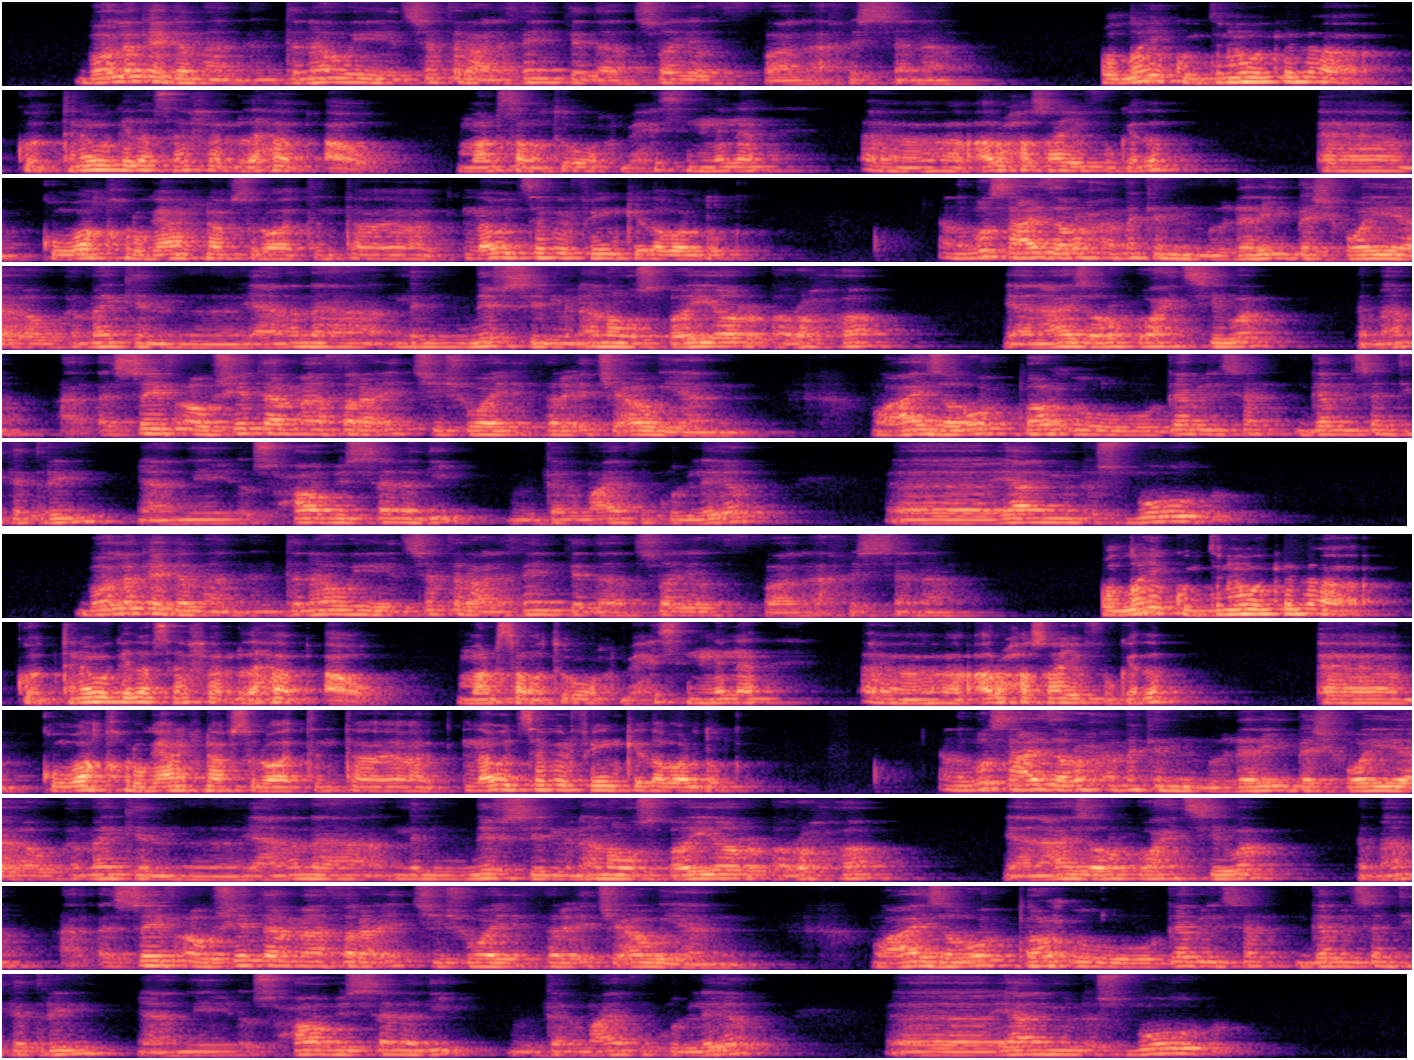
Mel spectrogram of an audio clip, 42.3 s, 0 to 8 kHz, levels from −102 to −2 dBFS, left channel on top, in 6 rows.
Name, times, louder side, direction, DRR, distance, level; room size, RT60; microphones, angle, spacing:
voice 1, 0.4-3.5 3.8-4.7 18.8-25.5 26.1-27.4 27.9-31.9 32.5-37.5 37.8-39.0 39.7-41.3, equal, 10° left, 3.5 m, -25 dB
voice 2, 5.5-6.8 7.1-8.9 9.3-10.9 11.3-12.9 13.6-17.7 33.3-33.5, right 2 dB, 75° right, 1.4 m, -23 dB
9.3 x 7.2 x 5.2 m
head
